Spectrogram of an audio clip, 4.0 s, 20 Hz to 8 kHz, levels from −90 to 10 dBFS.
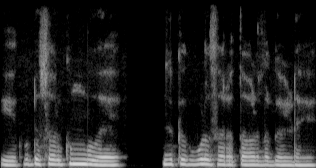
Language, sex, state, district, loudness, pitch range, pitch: Rajasthani, female, Rajasthan, Churu, -16 LUFS, 185-220 Hz, 195 Hz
